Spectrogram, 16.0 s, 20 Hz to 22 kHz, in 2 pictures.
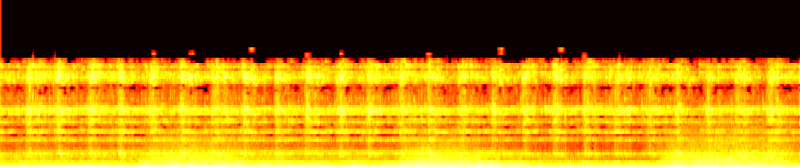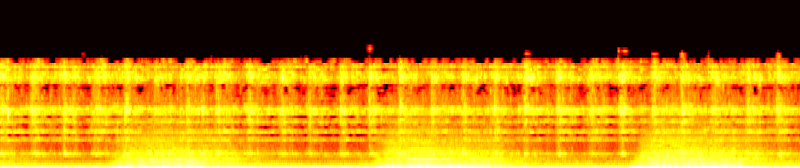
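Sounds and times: fast ticking pulse: 0.0 - 16.0.

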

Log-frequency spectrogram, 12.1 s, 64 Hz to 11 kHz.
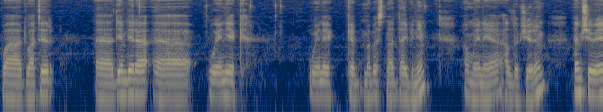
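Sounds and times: computer mouse clicks: 4.9 - 5.8.

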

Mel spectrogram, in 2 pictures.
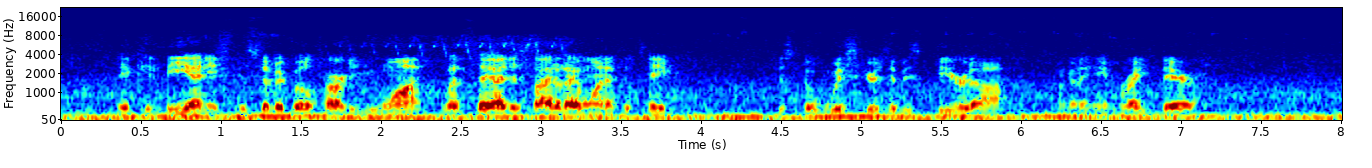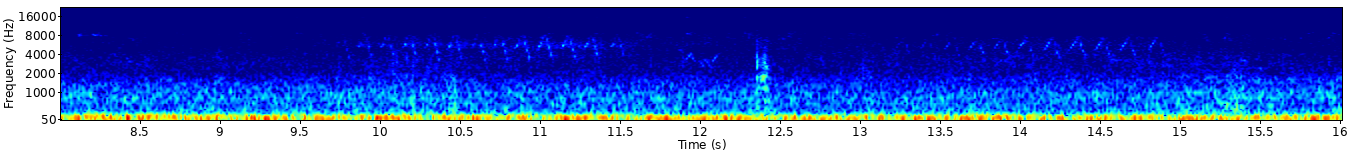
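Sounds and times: bird trilling: 9.5 - 15.6.

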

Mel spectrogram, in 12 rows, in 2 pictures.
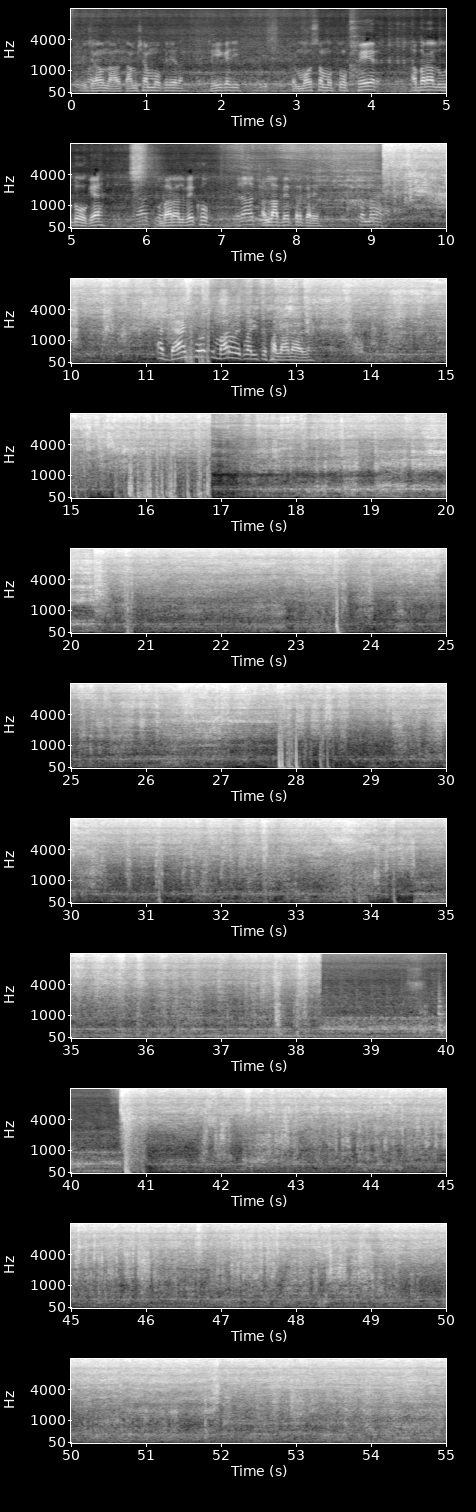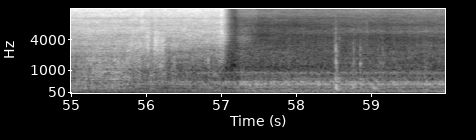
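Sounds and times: air blow gun hissing: 7.1 - 38.4, 40.6 - 57.4.

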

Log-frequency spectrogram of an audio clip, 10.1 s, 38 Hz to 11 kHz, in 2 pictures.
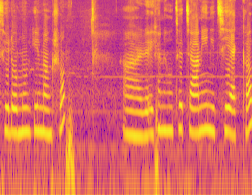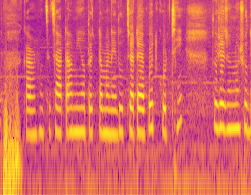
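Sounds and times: woman talking: 0.0 - 1.5, 2.4 - 10.0.

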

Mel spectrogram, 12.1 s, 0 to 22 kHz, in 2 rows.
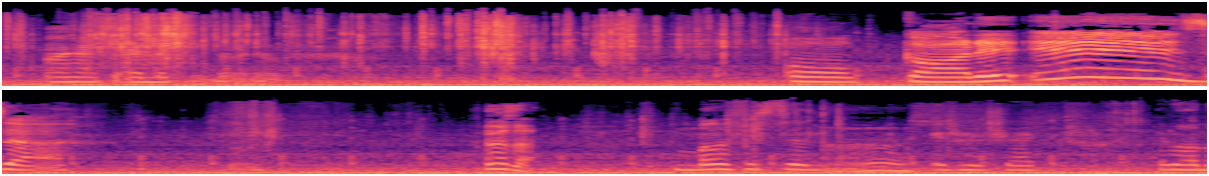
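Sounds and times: plastic packaging crackling: 0.0 - 4.0.

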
